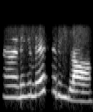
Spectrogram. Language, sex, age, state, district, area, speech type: Tamil, female, 45-60, Tamil Nadu, Dharmapuri, rural, conversation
